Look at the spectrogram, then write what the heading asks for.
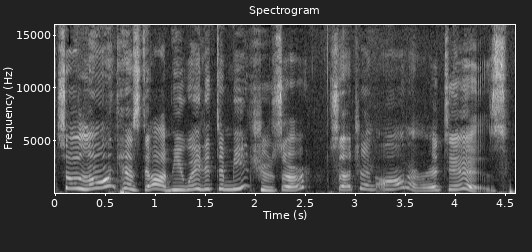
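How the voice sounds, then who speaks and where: A woman voicing a small, tearful, devoted male house elf with a high, squeaky voice and an earnest, servile manner. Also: expressive, a little slow, no room sound, low-quality recording. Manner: earnest, servile, always says sir. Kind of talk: audiobook character reading.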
